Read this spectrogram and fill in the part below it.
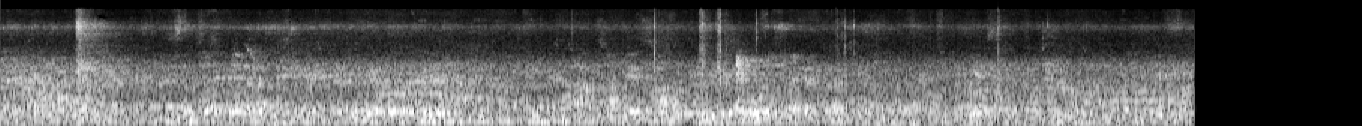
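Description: A crowd of men murmurs and chatters nearby.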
